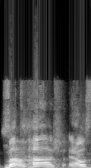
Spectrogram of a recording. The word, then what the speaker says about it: Matej: First of all, do you pronounce your name Matej? Yeah, that's perfect pronunciation. I just rewatched I just watched the podcast with Eddie, and he said something like Mateja or something. Mataj, man. Mataj, and I was like,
